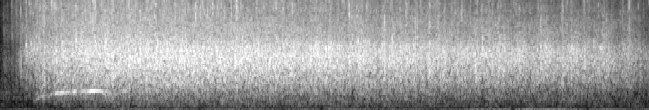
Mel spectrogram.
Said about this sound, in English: So please give a huge warm round of applause and welcome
